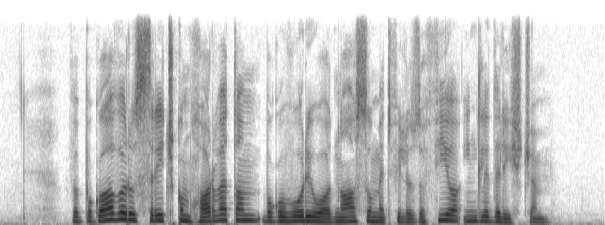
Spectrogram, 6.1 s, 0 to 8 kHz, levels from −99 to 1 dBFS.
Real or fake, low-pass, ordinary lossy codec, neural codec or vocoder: real; 7.2 kHz; none; none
